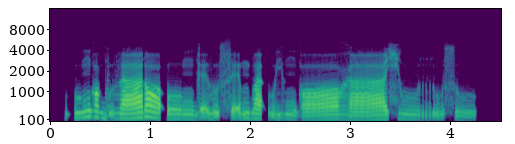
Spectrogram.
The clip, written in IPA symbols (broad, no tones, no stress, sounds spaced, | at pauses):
ʔ u ŋ ɡ ɒ ɡ ṵ ð aː ɾ ɒː ʔ oː ŋ ɡ ɛ̰ ð ṵ s ɛ̰ m b a ʔ ṵ j ɨ ŋ ɡ ɒː ɣ aː ɕ uː r ṵ s u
